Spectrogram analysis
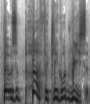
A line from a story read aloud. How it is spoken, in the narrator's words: Albus grumbled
